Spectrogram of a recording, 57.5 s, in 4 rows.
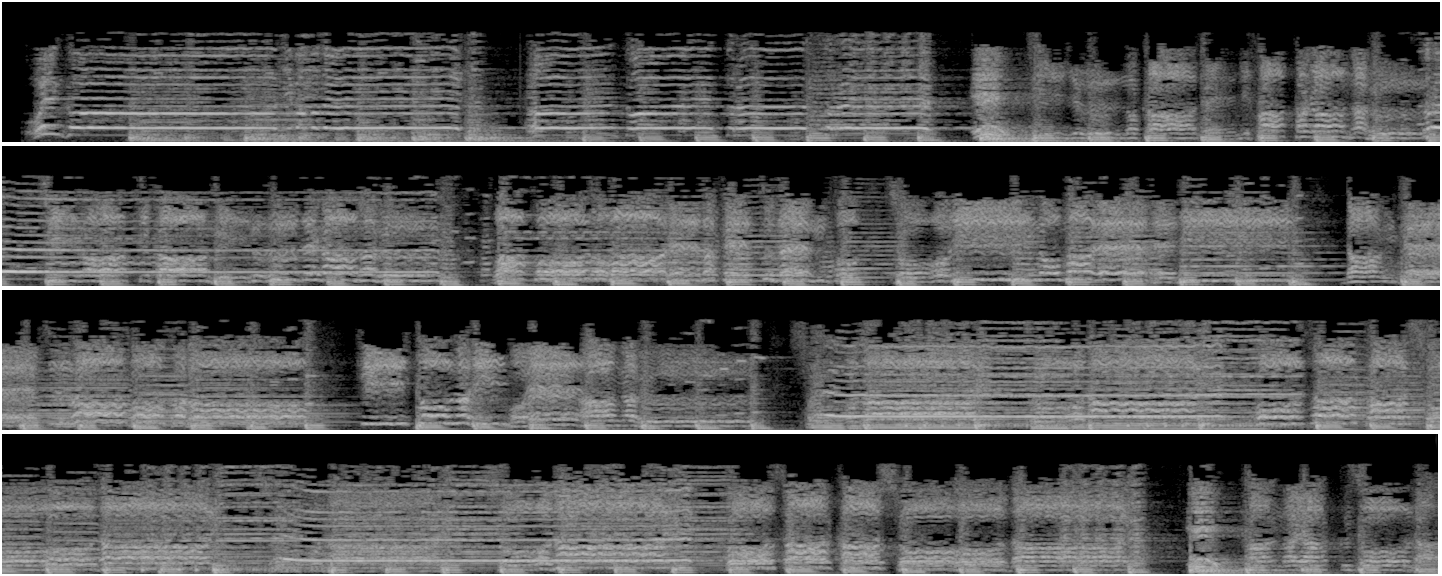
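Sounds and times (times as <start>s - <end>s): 
cheer song: 0.3s - 57.4s.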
